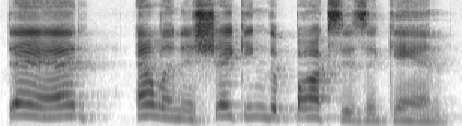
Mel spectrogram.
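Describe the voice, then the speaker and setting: A man voicing an excitable, bossy young girl in a storybook, in an insistent manner. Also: very high voice, slow pace, voice pushed up, full character voice. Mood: whiny complaint.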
